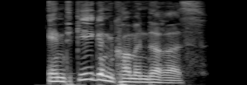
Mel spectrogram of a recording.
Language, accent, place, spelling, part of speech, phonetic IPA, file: German, Germany, Berlin, entgegenkommenderes, adjective, [ɛntˈɡeːɡn̩ˌkɔməndəʁəs], De-entgegenkommenderes.ogg
- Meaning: strong/mixed nominative/accusative neuter singular comparative degree of entgegenkommend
